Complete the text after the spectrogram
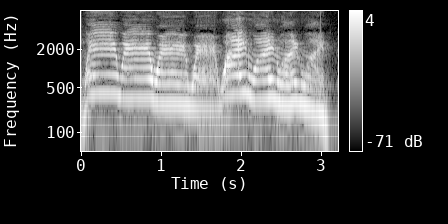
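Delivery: high, thin, soft siren-like "wah"; mocking whine. Storyteller mimics the complaining women for children, mocking whine. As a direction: imitate whining in a high, drawn-out voice. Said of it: "They were whining".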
